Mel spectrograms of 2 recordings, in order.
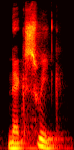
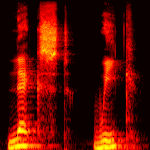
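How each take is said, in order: First: The T sound in next is dropped. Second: The T sound in next is pronounced.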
